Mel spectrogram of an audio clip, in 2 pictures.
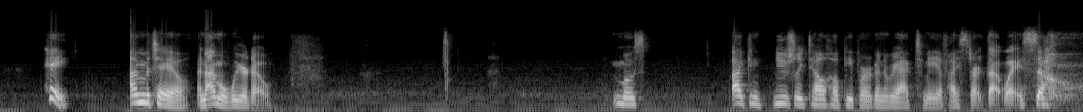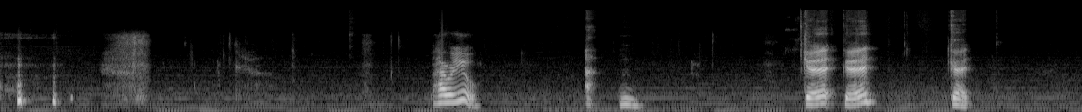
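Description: A woman speaks with animation over an online call, in short bursts with pauses.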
